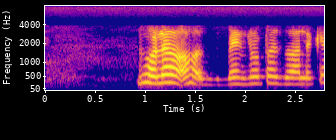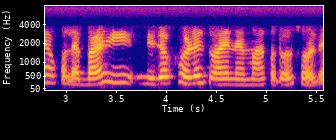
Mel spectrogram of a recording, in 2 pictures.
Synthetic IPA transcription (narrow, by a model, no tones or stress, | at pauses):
bʱɔɹlɛbɛŋklɔɹpɹazʊwalɔkɛɔkɔlɛbaɹhinizɔk̚ʰɔɹlɛzʊajnajmaɹkɔtɔɹsɔɹlɛ̰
